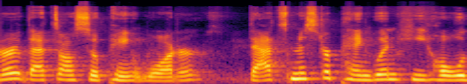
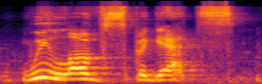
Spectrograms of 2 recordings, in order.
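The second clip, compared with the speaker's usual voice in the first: slow, lightly hammed-up mobster; put-on mobster relish; gangster voice; 3 semitones higher, slower than usual. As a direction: draw it out like a pretend gangster. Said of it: "lines to say in my gangster voice".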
